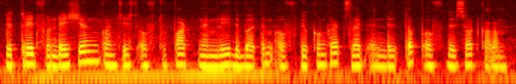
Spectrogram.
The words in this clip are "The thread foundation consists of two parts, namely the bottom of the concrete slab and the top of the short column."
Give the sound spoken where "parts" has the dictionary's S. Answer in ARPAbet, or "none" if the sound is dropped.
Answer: none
